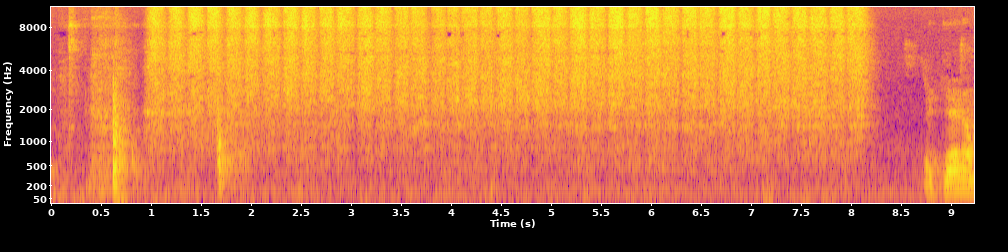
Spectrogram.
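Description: A cloth rubs briskly over wood.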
